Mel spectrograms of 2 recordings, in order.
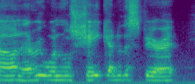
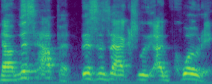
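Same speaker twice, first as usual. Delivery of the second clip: ordinary delivery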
